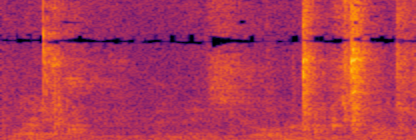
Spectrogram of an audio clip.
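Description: Plastic clicks and light rattling from a toy dart shotgun being handled and loaded with a dart. A single click comes just after the start, and a quick run of three sharp clicks about one and a half seconds in.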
